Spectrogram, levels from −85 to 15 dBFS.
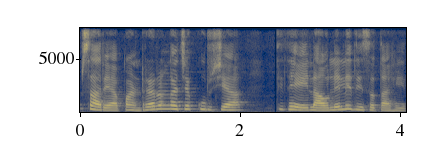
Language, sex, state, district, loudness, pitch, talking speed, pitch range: Marathi, female, Maharashtra, Gondia, -17 LUFS, 260 Hz, 115 wpm, 230-305 Hz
